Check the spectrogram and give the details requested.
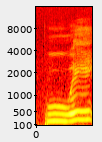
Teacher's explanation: Y para pronunciar la U, la lengua tiene que irse hacia atrás, porque la U es velar, pu, y luego tiene que abrir y subir la lengua, porque es una palatal, la E.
